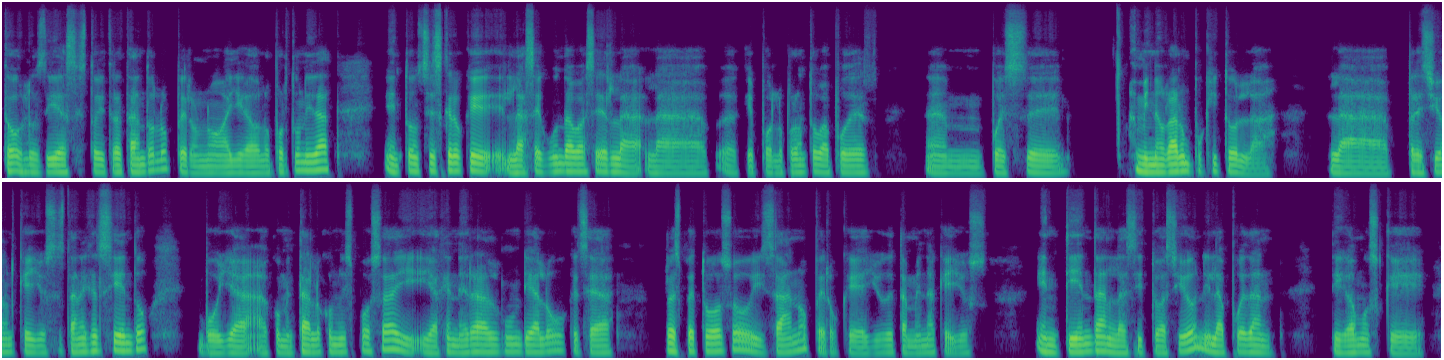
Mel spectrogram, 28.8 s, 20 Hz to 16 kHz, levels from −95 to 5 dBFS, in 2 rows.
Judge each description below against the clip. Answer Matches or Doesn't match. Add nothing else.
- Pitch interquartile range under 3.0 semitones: Matches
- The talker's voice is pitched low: Matches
